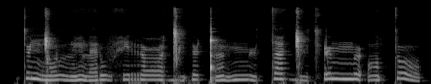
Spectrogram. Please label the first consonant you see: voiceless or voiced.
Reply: voiceless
